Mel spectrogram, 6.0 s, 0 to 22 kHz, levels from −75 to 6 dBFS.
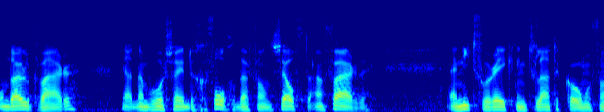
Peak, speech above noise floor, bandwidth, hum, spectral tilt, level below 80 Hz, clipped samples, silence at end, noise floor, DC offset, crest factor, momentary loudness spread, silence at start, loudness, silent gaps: -20 dBFS; 26 dB; 13 kHz; none; -6.5 dB/octave; -70 dBFS; under 0.1%; 0 s; -62 dBFS; under 0.1%; 18 dB; 10 LU; 0 s; -38 LUFS; none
